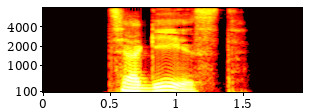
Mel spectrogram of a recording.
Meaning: second-person singular present of zergehen
- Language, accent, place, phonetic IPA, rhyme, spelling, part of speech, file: German, Germany, Berlin, [t͡sɛɐ̯ˈɡeːst], -eːst, zergehst, verb, De-zergehst.ogg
